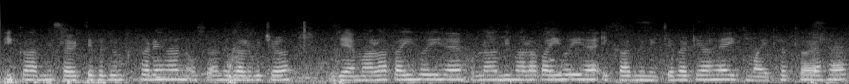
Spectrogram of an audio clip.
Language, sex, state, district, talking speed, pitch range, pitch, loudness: Punjabi, female, Punjab, Fazilka, 225 wpm, 195-220 Hz, 210 Hz, -15 LUFS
